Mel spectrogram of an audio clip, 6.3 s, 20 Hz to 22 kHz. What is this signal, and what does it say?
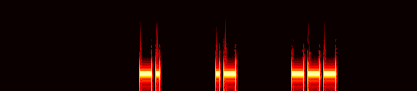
Morse code, heard as a keyed tone, about 20 wpm, 700 Hz. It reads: N A O
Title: 023 Lesson 5e - Letter o - Three Characters 20wpm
